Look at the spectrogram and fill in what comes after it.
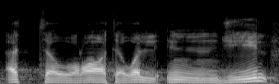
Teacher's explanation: والجيم من حروف الإخفاء تخفى عنده النون الساكنة مع مراعاة الغنة. والياء مدية جاءت قبل الحرف المتطرف من الكلمة، فإن وقف على الكلمة فيكون المد فيها مد عارض للسكون يصح فيه المد حركتان أو 4 أو 6 حركات، وإن وصلت بما بعدها فالمد فيها مدا طبيعيا بمقدار حركتين.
